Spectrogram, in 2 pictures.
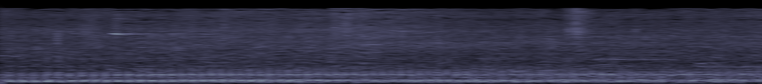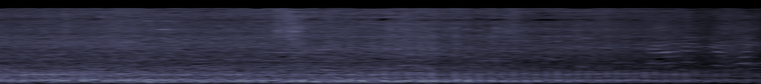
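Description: A motorbike engine rumbles nearby.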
